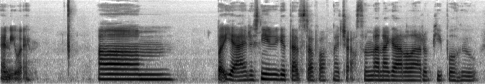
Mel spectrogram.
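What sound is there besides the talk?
No distinct noise like a dog, phone or traffic.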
